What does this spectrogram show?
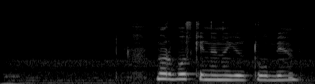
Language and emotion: Russian, sad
